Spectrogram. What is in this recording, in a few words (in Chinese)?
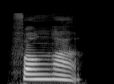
"方案", Chinese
